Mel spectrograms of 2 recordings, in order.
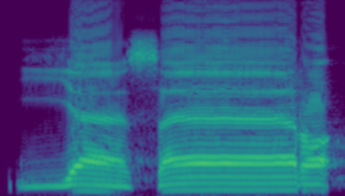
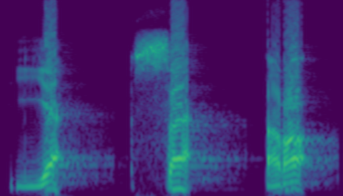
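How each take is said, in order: First: One of the syllables is drawn out longer. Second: The syllables are pushed out with abrupt jerks. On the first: "dipanjangkan salah satunya" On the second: "Contoh yang ada hentakan"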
